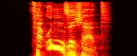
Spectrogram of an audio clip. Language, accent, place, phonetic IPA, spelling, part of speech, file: German, Germany, Berlin, [fɛɐ̯ˈʔʊnˌzɪçɐt], verunsichert, verb, De-verunsichert.ogg
- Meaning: 1. past participle of verunsichern 2. inflection of verunsichern: third-person singular present 3. inflection of verunsichern: second-person plural present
